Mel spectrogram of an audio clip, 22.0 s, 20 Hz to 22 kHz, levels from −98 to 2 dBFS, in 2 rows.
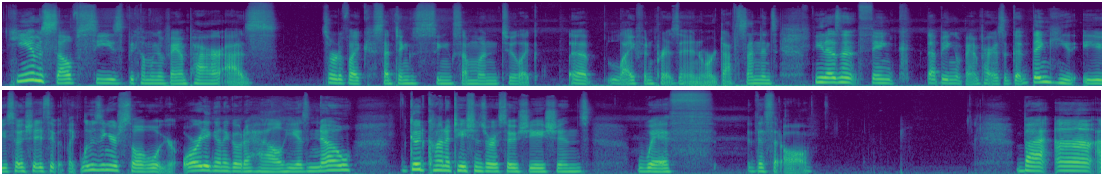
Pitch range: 160-200 Hz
